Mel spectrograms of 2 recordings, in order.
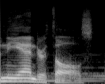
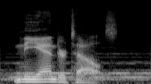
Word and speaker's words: Neanderthals: of the homo sapiens story they encountered the Neanderthals these were an older more primitive species of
